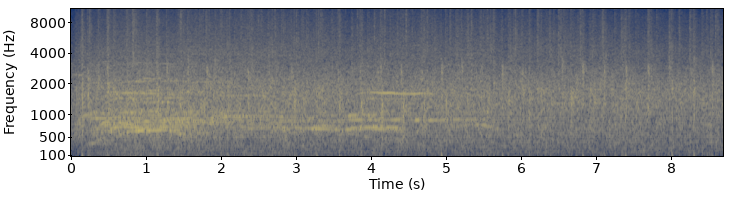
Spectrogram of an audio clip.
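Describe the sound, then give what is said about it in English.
Sustained audience applause, a dense wash of clapping at steady loudness for the whole stretch, with a few faint cheers and whistles rising briefly above it early on. “How about a round of applause for this incredible cast?”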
